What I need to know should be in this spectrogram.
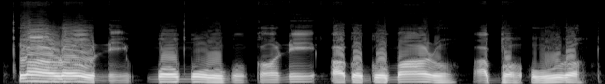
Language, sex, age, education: Yoruba, male, 15-29, tertiary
